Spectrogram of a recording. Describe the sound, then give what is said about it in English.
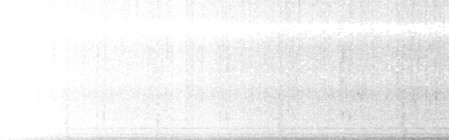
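Heavy rain from an afternoon storm drums steadily against a car windscreen over the low rumble of the vehicle driving along a highway to the airport, the roar swelling louder over a few seconds. No one speaks. “That's the rain hammering the windscreen as we drive along the highway.”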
